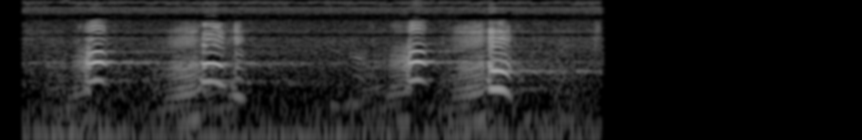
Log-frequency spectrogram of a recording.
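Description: Goose honking: four short honks in two pairs, over a faint low hum, ending abruptly about three seconds in.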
